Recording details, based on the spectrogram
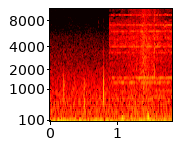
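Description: A telephone in the game Schedule 1 rings in short repeated electronic chirps over a low hum, with a brighter tone sweeping in partway through.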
